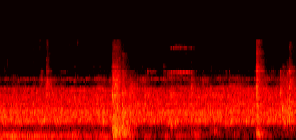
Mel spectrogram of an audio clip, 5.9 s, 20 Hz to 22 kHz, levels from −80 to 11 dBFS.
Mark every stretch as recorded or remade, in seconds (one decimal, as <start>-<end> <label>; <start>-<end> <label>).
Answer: 0.0-1.3 remade; 1.3-1.8 recorded; 1.8-5.9 remade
